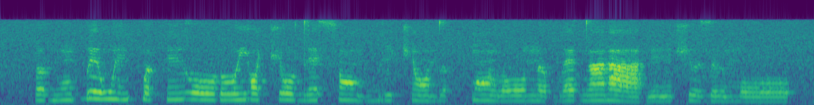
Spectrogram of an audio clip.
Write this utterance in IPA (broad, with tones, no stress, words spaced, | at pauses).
ə˨ɡũ˨˦ɓe˦wĩ˨˦ k͡pə˨kĩ˦ɣoː˧ ɾoː˦jɔ˧ t͡ʃo˦˨de˦ sɔ̃˦˨ɡ͡bi˧t͡ʃɔ̃˧ də˨k͡pɔ̃˦˨loː˧nə˨ bɛ˦dã˦ɾaː˨ ɗĩ˨˦ʃɨ˧ zɨ˧moː˧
